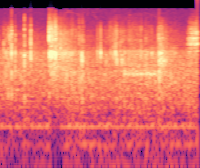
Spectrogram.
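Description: Small plastic parts bag crinkling and rustling in the hands as it is opened, with a scatter of light crackles.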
